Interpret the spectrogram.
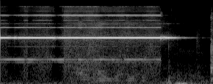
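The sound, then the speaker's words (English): An alarm in a video game blares a loud, steady, high-pitched electronic tone with a few harmonic overtones, holding for about a second and a half before cutting off abruptly. “he, he he's got an alarm just in case.”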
